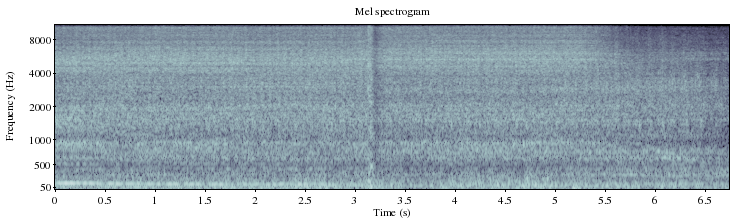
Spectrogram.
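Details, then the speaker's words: 1959 Plymouth Savoy with a cheap replacement Carter-type carburetor, first start: fires and settles into a lumpy, uneven, wandering idle; vacuum leak suspected; rough idle. "Le yeah seems like there's a vacuum leak um it ran though so that's good"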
